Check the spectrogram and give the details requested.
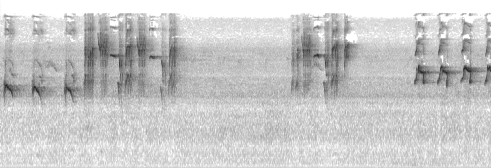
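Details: Song thrush singing: clear whistled notes near the middle of the range given three times, then a burst of sharp high notes. After a pause another brief high phrase comes, and the clip ends with a bright note repeated four times.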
